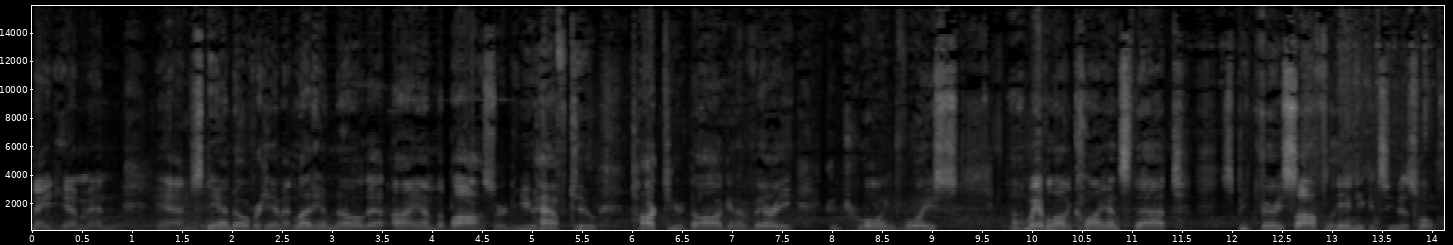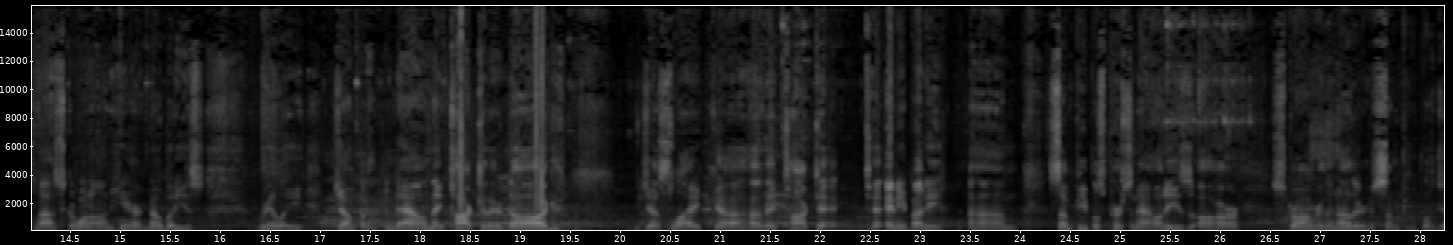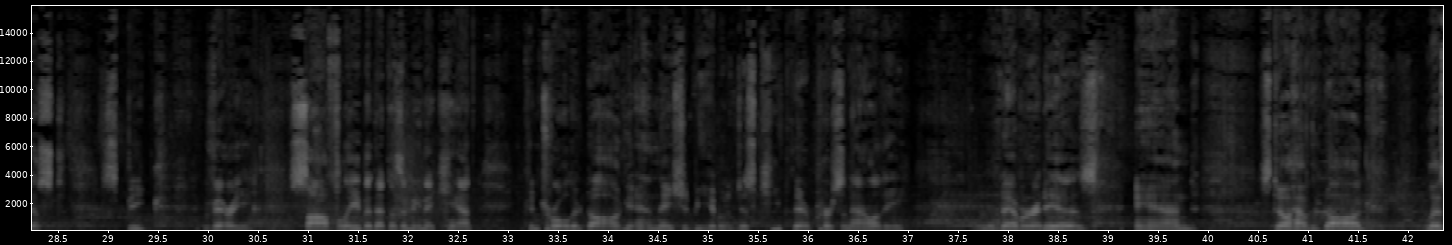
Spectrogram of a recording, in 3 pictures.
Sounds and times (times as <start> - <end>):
Speech: 0.0 - 42.3.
